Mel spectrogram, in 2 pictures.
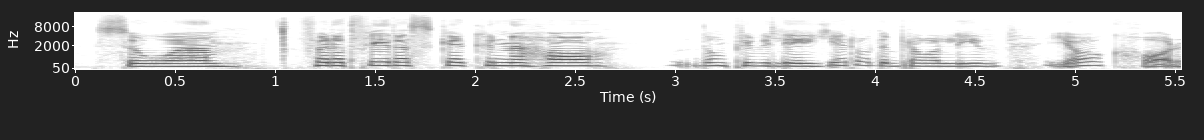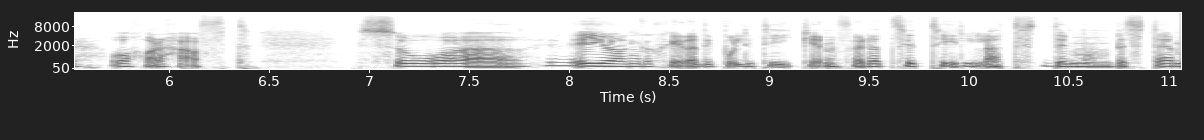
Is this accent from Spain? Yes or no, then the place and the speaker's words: yes; Zaragoza, Aragon, Spain; Swedish is a second language; moved away as an adult; now in Åkersberga, Sweden; som sagt. Och jag är född i Spanien och uppvuxen. Flyttade till Sverige 98. Det kan ni räkna att jag har precis fyllt 50. Så jag har bott längre i Åkersberga, för jag flyttade direkt från min hemstad då, i Spanien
